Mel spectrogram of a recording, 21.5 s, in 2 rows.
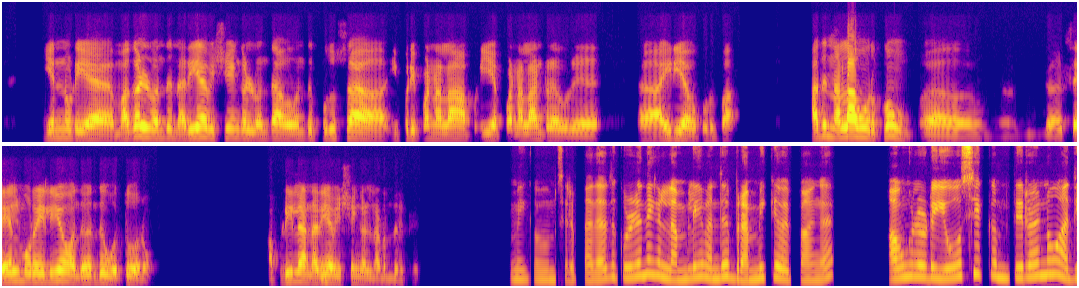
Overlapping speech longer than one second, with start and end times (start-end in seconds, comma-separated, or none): none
